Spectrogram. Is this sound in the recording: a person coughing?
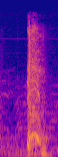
yes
